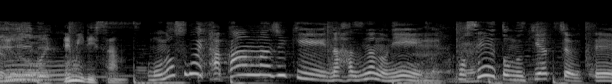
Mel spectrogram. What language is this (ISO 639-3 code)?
jpn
